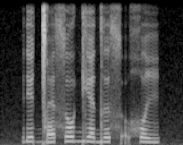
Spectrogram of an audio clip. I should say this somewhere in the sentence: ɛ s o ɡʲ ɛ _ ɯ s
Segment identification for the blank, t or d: d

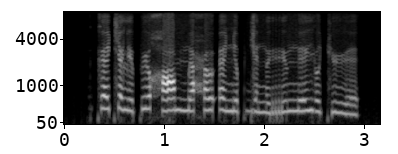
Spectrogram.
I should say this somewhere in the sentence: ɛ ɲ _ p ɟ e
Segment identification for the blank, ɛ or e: ɛ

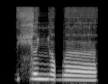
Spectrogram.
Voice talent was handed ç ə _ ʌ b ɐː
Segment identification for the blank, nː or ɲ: ɲ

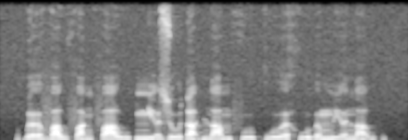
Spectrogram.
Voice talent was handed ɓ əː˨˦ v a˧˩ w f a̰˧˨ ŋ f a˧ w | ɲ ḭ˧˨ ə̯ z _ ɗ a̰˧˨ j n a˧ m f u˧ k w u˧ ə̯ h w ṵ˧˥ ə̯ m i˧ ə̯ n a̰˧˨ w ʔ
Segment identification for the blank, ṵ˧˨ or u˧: u˧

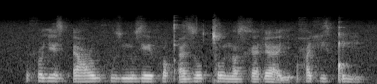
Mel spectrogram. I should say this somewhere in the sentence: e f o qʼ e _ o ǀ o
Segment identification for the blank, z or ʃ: z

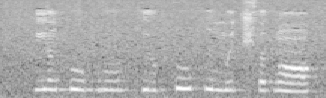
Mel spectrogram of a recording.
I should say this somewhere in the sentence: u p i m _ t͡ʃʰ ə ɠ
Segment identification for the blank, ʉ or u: ʉ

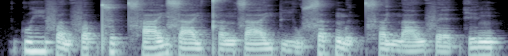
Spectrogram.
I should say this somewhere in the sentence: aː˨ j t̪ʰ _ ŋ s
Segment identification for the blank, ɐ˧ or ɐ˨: ɐ˨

